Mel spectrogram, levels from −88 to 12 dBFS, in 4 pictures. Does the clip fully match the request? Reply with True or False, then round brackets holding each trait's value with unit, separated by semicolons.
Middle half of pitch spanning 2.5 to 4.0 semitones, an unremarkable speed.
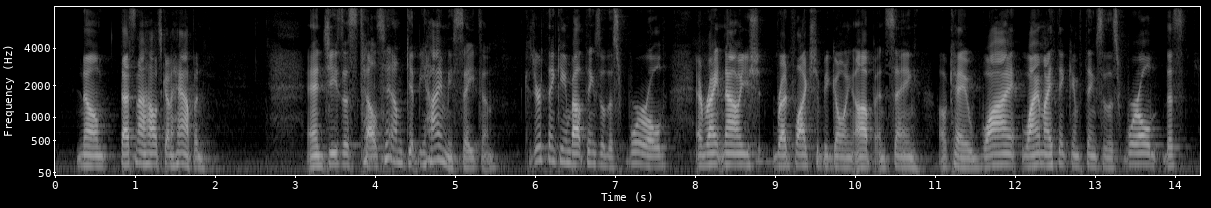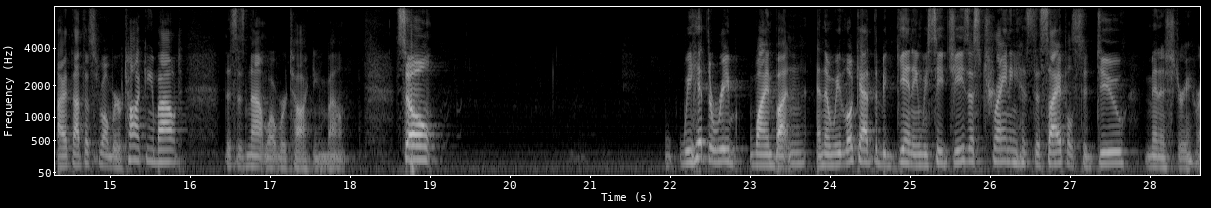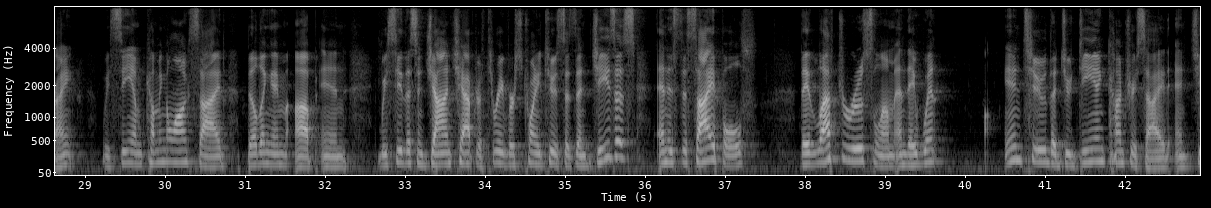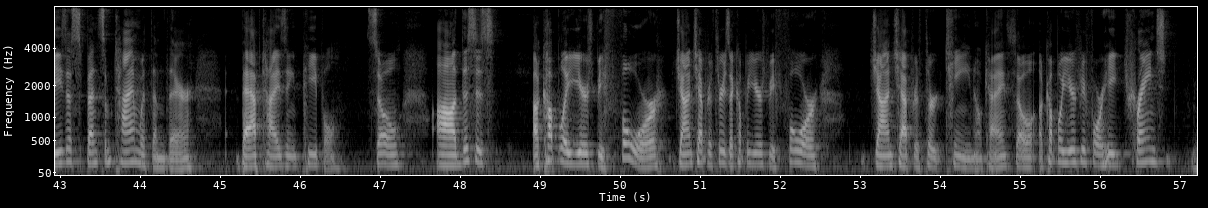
False (4.8 semitones; 170 wpm)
